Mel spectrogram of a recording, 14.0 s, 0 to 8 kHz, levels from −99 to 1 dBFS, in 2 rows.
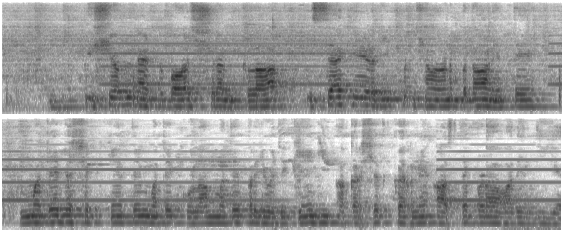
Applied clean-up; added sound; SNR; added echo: none; Wind instrument, woodwind instrument; 13 dB; reverberation time 0.8 s.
